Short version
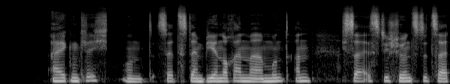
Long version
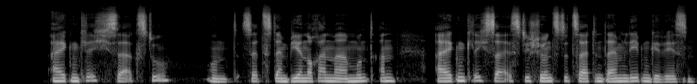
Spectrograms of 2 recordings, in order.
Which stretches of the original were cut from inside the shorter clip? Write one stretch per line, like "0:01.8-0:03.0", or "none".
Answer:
0:01.1-0:01.9
0:04.3-0:04.8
